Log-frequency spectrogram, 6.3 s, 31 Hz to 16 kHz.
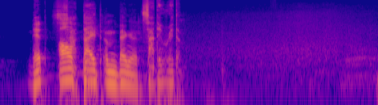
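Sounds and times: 
speech: 0:00.5 - 0:03.1
ocean waves: 0:03.0 - 0:06.3.

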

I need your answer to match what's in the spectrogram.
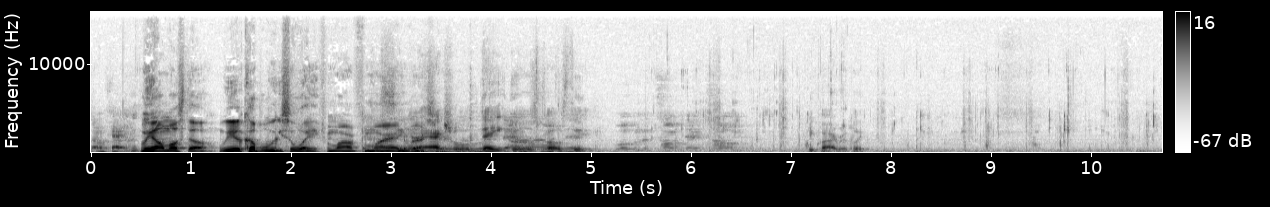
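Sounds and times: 
faint hum: 0:00.0 - 0:10.6
speech: 0:00.1 - 0:05.1, 0:07.2 - 0:07.9
person chewing and crunching salad: 0:05.3 - 0:10.6.

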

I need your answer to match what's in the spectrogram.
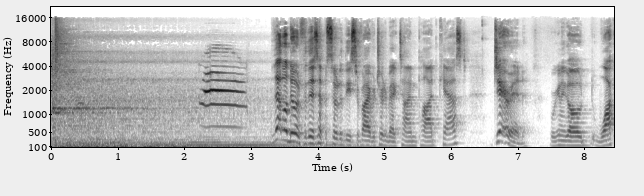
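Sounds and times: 
steady rumbling background: 0:00.2 - 0:05.6
cat meowing: 0:02.2 - 0:03.0
speech: 0:03.5 - 0:08.4.

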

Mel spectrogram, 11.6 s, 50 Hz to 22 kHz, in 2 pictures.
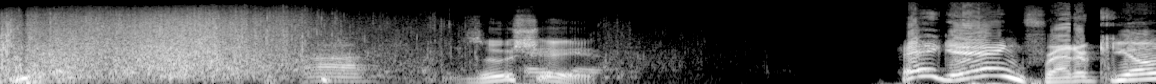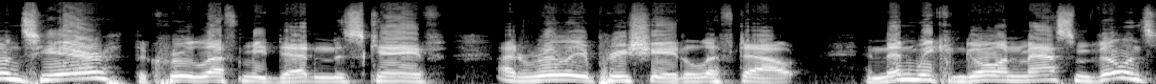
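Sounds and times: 
loud rushing splash of something plunging into water: 0:00.0 - 0:04.0
speech: 0:02.4 - 0:03.1, 0:04.5 - 0:11.5.

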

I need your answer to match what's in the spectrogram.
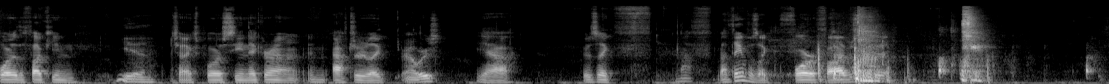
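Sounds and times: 
speech: 0:00.0 - 0:05.2, 0:05.8 - 0:10.0
single sharp sneeze: 0:08.5 - 0:10.1.

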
